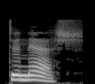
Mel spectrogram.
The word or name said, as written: danesh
